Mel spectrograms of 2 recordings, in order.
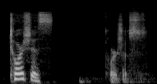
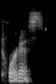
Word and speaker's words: tortious: It's tortious. Somebody in the chat said tortoise.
